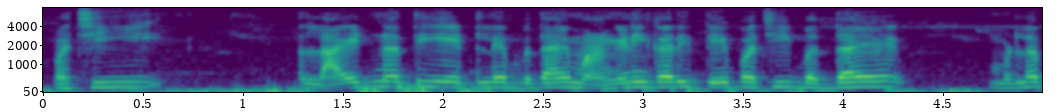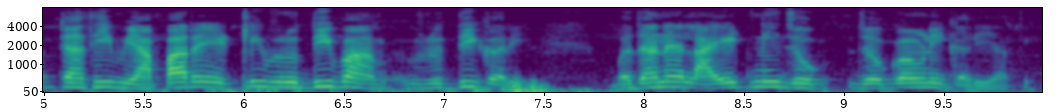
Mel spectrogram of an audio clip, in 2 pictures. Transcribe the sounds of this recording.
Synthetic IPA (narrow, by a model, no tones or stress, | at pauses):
pət͡ʃʰi | laiʈnət̪ieʈlebəd̪ʱaemãŋɡɳ̃ikəɾit̪ep̬ət͡ʃʰibəd̪ʱae | mət̪ləb̚t̪jãt̪ʰiʋjapaɾeːʈliʋɾʊd̪ʱːipaʋɾʊd̪ʱːikəɾibəd̪ʱanelaiʈnid͡ʒod͡ʒoɡəʋɳ̃ikəɾia̰pi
